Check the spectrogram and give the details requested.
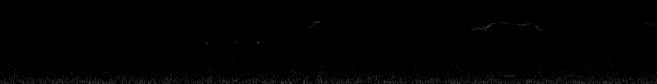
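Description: Faint, high-pitched bird chirps about two seconds in, then a longer whistle that rises and falls near the middle and a short one at the end, over a quiet steady hiss.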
